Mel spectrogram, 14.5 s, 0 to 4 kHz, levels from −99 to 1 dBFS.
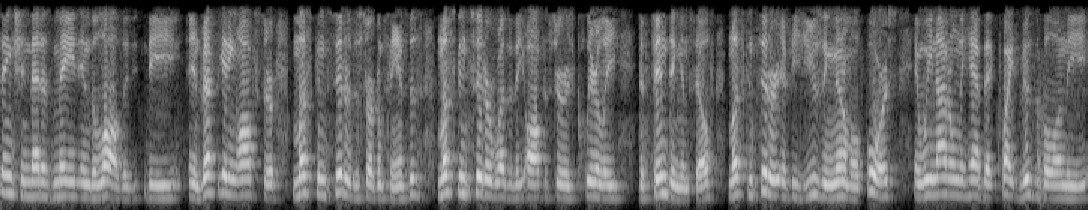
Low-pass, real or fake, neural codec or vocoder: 3.6 kHz; real; none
